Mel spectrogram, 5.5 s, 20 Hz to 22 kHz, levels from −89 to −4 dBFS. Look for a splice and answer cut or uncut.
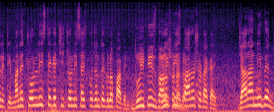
uncut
